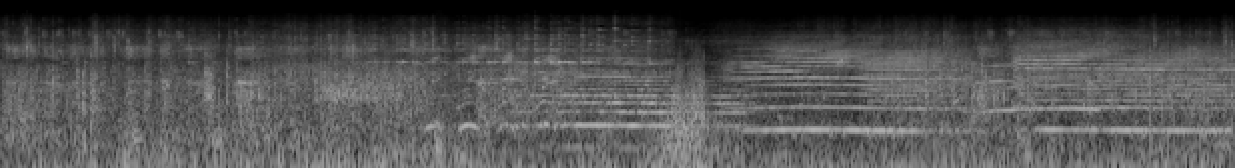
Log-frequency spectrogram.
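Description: Wind roars past at speed.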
